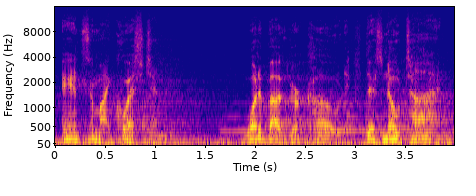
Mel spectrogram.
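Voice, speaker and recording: A man in a put-on character voice, moderate in pace, over loud background noise. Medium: video game. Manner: terse, clipped.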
